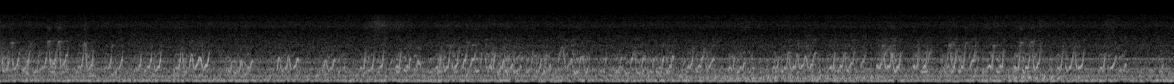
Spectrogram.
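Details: Guinea pigs reunited after six months apart, bonding intensely: a continuous low rumbling purr studded with rapid stuttering pulses and short chirpy squeaks, steady throughout over a faint background hum.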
